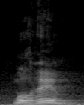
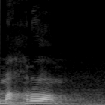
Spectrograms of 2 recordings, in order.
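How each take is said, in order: First: It is said as muhrim, with u and i. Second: It is said as mahram, with two a vowels. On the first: This is the everyday Indonesian form. The speaker calls it wrong. "Kalau bahasa kita muhrim" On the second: This is the Arabic form. The speaker calls it right.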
